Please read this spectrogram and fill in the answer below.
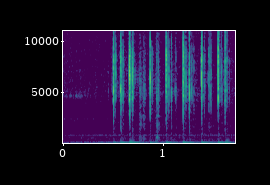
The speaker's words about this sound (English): I should just do like an Asmr podcast, just doing that the whole time. Just be like, and on today's episode, keyboard clicking.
